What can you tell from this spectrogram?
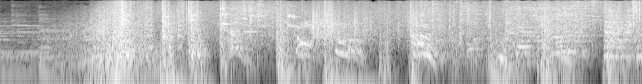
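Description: A guitar song ends about a second in, and a loud crash follows: glass and crockery shattering, heavy thuds, and a dense run of clattering strikes with ringing tones that fall in pitch, as a whole kitchen's contents and several bodies are smashed about at once.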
